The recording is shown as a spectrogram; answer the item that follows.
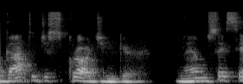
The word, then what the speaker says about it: Schrödinger: Uma vez eu pesquisei no YouTube e eu vi que acho que a pronúncia mais correta seria Schrödinger, né?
